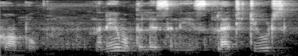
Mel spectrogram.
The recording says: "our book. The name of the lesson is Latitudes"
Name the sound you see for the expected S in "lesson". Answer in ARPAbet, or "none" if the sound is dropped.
S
